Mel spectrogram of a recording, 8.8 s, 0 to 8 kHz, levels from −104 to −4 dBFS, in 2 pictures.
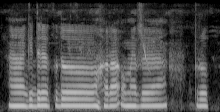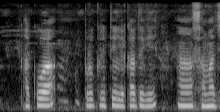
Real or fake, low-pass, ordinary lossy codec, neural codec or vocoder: real; 7.2 kHz; AAC, 32 kbps; none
